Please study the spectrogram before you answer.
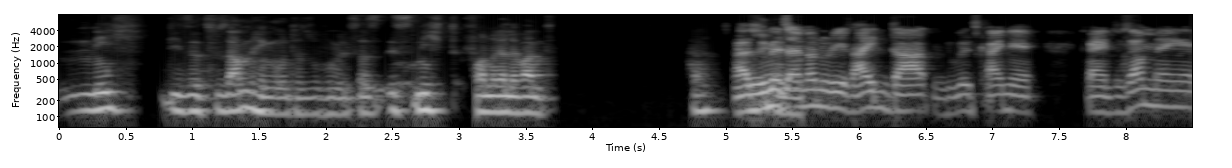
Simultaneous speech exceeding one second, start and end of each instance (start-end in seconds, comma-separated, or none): none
